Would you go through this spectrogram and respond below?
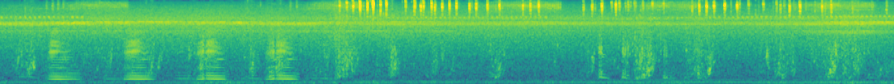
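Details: Deep, resonant American bullfrog croaks at a lake, four strong buzzy notes in quick succession about a second apart, then only soft scattered clicks and background hum; rhythmic high insect ticking throughout.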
